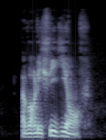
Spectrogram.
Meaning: to have a big head, to be big-headed
- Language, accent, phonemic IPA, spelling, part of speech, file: French, France, /a.vwaʁ le ʃ(ə).vij ki ɑ̃fl/, avoir les chevilles qui enflent, verb, LL-Q150 (fra)-avoir les chevilles qui enflent.wav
